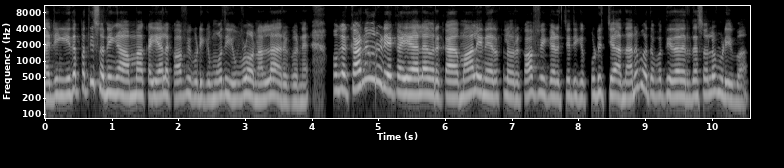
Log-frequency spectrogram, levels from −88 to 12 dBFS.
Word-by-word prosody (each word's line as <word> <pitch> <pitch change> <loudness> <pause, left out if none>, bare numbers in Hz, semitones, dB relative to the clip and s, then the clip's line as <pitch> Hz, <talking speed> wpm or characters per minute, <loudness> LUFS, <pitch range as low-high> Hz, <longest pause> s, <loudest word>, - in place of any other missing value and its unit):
நீங்க 225 -1 -1
இத 285 - +1
பத்தி 295 +8 -2
சொன்னீங்க, 250 -2 +1
அம்மா 230 +2 +1
கையால 215 +1 +1
காஃபி 215 +3 -3
குடிக்கும்போது 200 +3 -4 0.2
எவ்ளோ 225 +3 -1
நல்லாயிருக்கும்ன்னு. 180 -4 -2 0.4
உங்க 280 -1 +1
கணவருடைய 370 -2 +5
கையால 235 0 +5
ஒரு 220 -2 -2
க - - +1 0.3
மாலை 250 +2 +4
நேரத்தில 215 0 -2
ஒரு 195 - -6
காஃபி 245 -1 -2
கிடைச்சு, 210 +1 -3
நீங்க 205 -1 -6
குடிச்சு, 230 -1 -3
அந்த 200 0 -3
அனுபவத்த 280 -7 -4
பத்தி 225 0 -3
எதாவது 215 0 +2
இருந்தா 215 +2 -4
சொல்ல 240 +3 -2
முடியுமா? 185 -5 -4
225 Hz, 165 wpm, -22 LUFS, 205-245 Hz, 0.4 s, கணவருடைய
